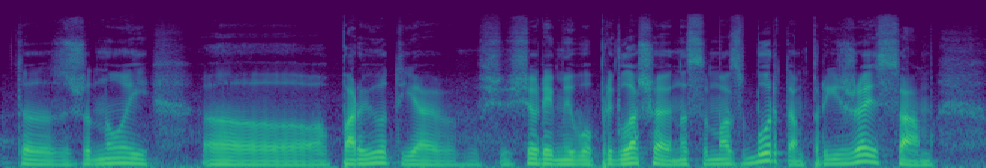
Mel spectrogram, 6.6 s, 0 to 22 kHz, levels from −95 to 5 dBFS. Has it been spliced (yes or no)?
no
